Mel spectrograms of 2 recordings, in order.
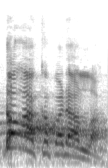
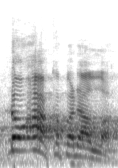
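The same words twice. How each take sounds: The two takes are said the same way.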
